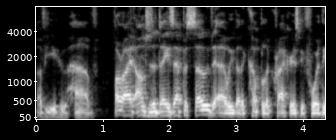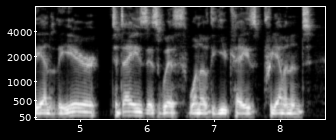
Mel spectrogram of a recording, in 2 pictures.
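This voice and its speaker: Very low-pitched Irish man hosting a podcast. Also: lively intonation, moderate pace. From Dublin, Ireland. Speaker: podcast host. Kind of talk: casual podcast introduction and interviewing.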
